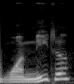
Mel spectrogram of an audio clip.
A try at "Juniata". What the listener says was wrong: Yep, the Juniata. Yep, it is a pronounced J. You do enunciate the J, and so it's the Juniata River Valley was one of the valleys, right out there in the mountainous regions of Pennsylvania.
